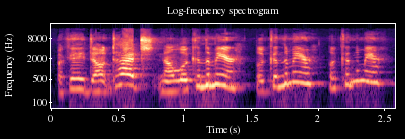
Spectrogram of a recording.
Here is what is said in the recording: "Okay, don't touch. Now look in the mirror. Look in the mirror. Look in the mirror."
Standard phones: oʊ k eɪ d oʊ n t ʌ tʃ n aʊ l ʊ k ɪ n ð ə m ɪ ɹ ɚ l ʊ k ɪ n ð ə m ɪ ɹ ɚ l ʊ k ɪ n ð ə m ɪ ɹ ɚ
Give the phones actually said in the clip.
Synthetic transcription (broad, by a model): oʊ k eɪ d oʊ n t ʌ tʃ n aʊ l ʊ k ɪ n ð ə m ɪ ɹ l ʊ k ɪ n ð ə m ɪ ɹ l ʊ k ɪ n ð ə m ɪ ɹ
